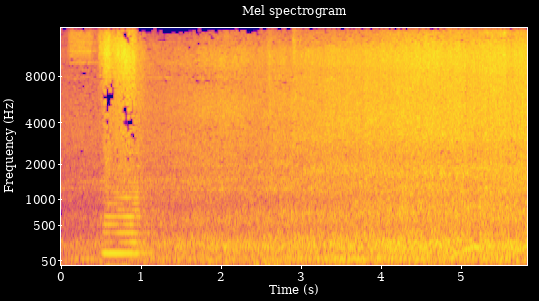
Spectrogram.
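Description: VL80K electric locomotive sounding a short horn blast, about half a second long, about half a second in. It then passes close by with its freight train, and the rumble of wheels on rails and the locomotive's running noise grow steadily louder.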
